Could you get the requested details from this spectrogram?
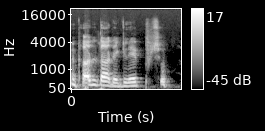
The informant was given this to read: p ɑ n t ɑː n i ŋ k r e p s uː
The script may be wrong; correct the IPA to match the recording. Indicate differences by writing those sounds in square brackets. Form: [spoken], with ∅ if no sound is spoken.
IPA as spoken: [k] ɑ n t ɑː n [e] ŋ k [l] e p s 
